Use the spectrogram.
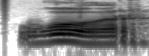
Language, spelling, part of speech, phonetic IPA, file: Pashto, اور, noun, [oɾ], اور-کندز.ogg
- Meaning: fire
